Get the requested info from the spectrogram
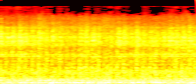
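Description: Heavily distorted electric bass playing a fast, low thrash metal riff live, a dense, rapidly pulsing low rumble.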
